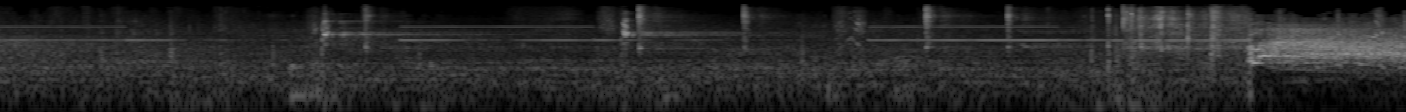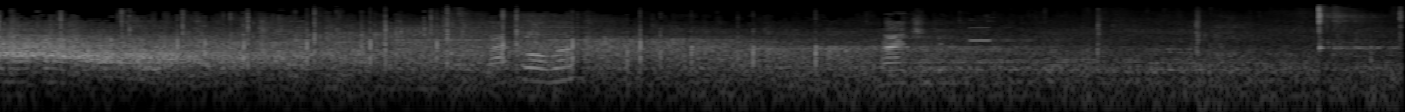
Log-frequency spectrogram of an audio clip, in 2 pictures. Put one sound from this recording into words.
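Sports shoes squeak sharply on a hard floor in an echoing hall.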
